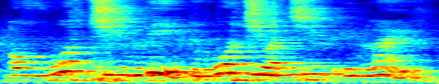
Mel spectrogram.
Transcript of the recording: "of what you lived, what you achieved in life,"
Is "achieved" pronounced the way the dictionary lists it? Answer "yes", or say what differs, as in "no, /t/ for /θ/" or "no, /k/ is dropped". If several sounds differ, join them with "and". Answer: yes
